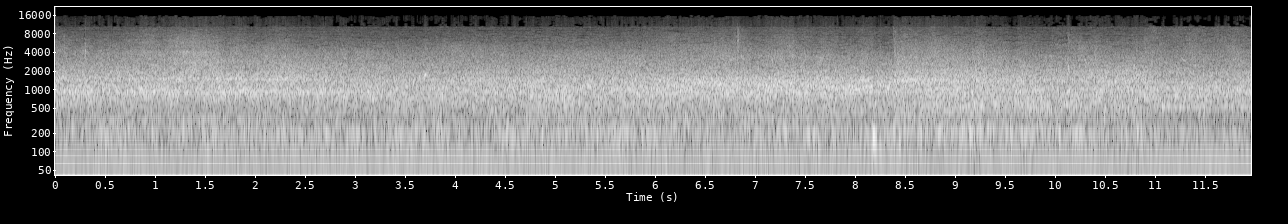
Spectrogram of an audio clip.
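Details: Dense, steady road-traffic roar with a constant low hum, and no animal voice.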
